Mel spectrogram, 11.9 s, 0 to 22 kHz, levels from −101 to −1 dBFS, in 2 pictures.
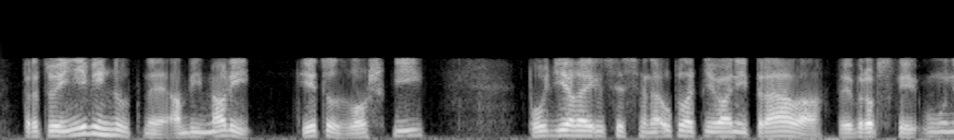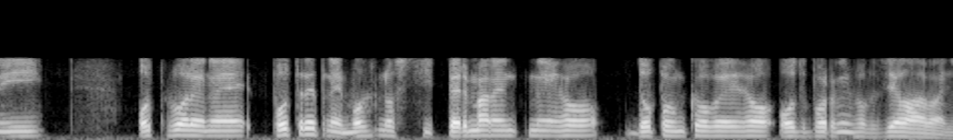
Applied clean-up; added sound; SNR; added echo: neural diffusion model UNIVERSE++.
